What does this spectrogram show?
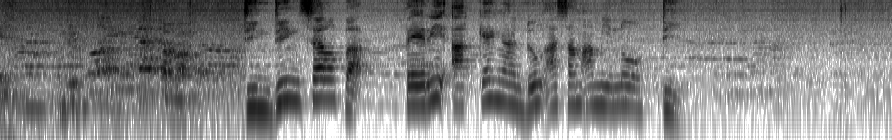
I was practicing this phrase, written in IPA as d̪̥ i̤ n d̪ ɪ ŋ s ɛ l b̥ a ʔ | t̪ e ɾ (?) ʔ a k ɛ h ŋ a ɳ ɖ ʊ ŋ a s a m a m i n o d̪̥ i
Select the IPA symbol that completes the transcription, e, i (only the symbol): i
